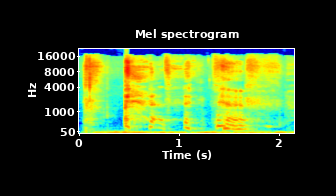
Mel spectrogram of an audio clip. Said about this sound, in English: Sorry for my cough.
